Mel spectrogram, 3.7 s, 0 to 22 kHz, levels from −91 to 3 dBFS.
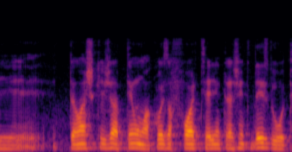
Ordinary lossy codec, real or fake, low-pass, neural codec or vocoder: none; fake; none; codec, 16 kHz, 4 kbps, FunCodec, trained on Chinese and English, 50 frames a second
